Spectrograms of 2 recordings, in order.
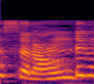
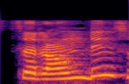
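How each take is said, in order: First: सराउंडिंग said without the final s; demonstrating the common mistake सराउंडिंग, no s at the end; wrong pronunciation. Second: सराउंडिंग्स with a clear final s; teacher giving the correct form सराउंडिंग्स with the s; correct pronunciation. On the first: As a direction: drop the s, say सराउंडिंग. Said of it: "सराउंडिंग नहीं होता है". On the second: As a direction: end सराउंडिंग्स firmly on the s sound. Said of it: "सराउंडिंग्स होता है". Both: Shown as a demonstration.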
